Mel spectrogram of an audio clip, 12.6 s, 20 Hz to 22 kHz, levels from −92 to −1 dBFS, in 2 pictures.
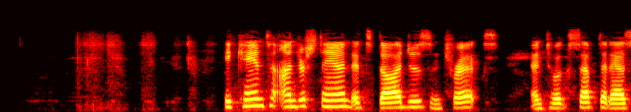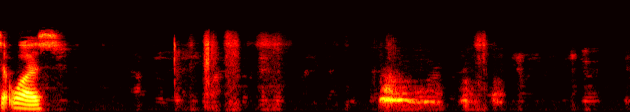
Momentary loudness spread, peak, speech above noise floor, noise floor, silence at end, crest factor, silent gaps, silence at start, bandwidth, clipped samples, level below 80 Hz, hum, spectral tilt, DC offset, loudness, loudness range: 19 LU; -2 dBFS; 64 dB; -82 dBFS; 2 s; 20 dB; none; 2.25 s; 7.6 kHz; under 0.1%; -68 dBFS; none; -1.5 dB/octave; under 0.1%; -19 LUFS; 18 LU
